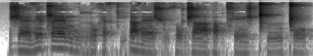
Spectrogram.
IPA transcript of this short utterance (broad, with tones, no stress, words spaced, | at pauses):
ʒɛː˨ðe˦ʈ͡ʂɛː˦ mu˨ ro˨ hɛ˨θkʰḭ˦ ɗa˦ðɛː˨ʃṵ˨ θo˨d͡ʒaː˨ pa˨pt͡sʰeː˨ʒ ǁʰɯː˨˦ ǁo˦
